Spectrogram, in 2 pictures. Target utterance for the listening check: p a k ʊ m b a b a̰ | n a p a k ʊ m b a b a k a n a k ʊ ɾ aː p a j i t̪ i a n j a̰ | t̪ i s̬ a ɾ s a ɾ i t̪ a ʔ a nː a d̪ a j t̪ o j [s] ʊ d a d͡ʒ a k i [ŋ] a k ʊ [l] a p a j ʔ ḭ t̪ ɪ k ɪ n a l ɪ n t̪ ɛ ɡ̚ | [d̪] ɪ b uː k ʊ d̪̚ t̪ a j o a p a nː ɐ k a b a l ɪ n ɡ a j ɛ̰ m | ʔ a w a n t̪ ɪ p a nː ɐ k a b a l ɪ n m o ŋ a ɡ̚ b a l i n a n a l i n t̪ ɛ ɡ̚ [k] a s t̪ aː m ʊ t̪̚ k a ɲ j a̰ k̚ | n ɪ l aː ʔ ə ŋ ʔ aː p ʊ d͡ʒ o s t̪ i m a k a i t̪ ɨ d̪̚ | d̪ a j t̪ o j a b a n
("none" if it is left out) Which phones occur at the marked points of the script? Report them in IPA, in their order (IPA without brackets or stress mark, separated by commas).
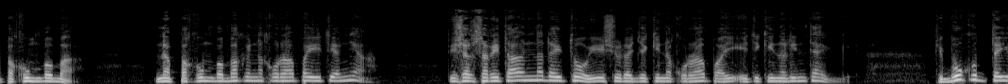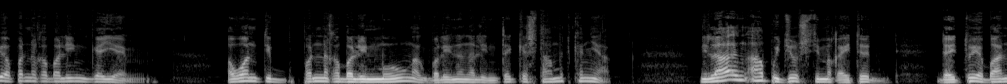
s, n, ɾ, t̪, k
